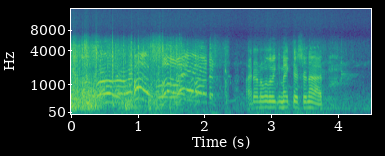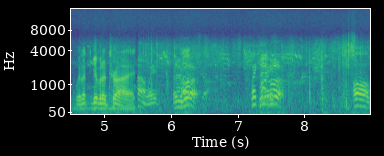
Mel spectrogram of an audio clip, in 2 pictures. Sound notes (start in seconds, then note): 0.3 men shout; 7.2 men shout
